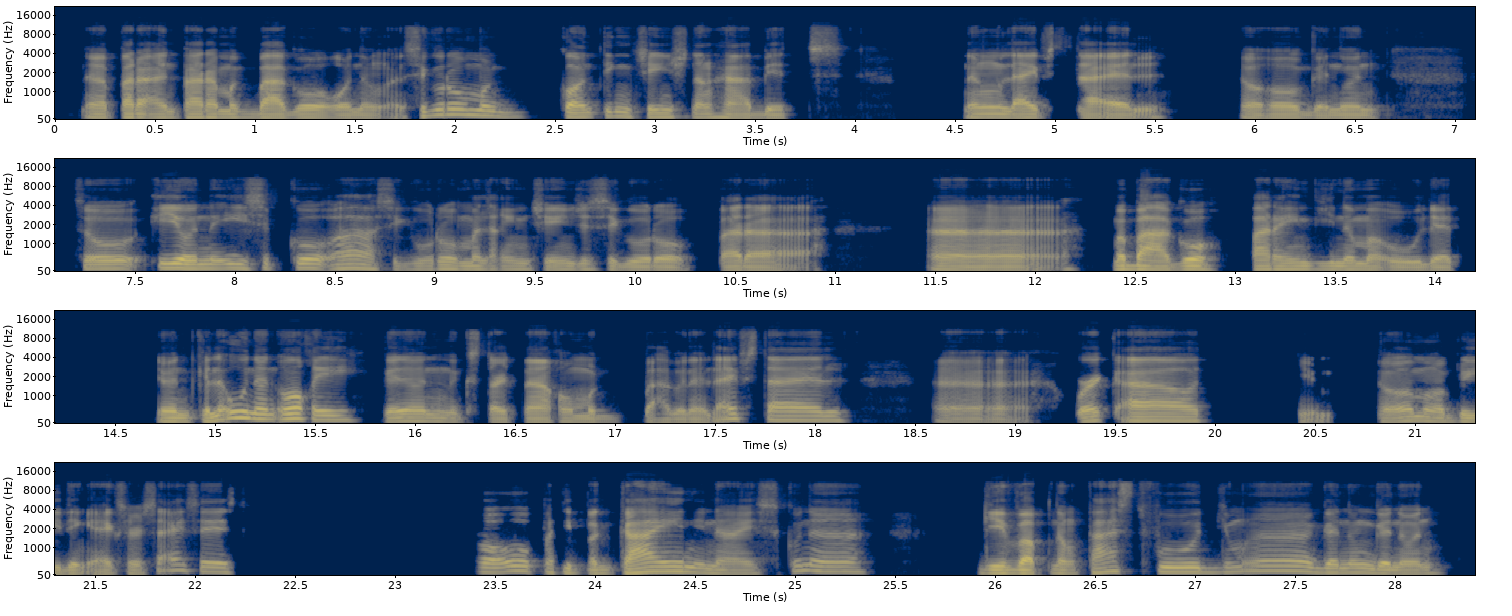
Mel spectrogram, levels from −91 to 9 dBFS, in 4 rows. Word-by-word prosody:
na 105 -1 +1
paraan 110 -3 +3
para 110 +1 +3
magbago 100 -2 +1
ako 95 - -1
ng 95 - -4
siguro 190 +6 0 0.5
konting 140 +3 +2
change 125 -1 -2
ng 110 - -1
habits, 95 -1 -3 0.6
ng 110 0 +2
lifestyle, 100 +1 +1 0.4
oo 95 0 0
gano'n. 95 0 -2 0.6
So, 135 +1 +1
iyon, 150 -3 +6
naisip 140 -1 -3
ko 155 -2 +1
"Ah, 145 -3 0
siguro 105 +3 -4
malaking 105 -1 -3
changes 100 0 -4
siguro 95 -2 -2
para, 95 -1 0 0.6
ah, 95 +1 +2 0.2
mabago 105 -2 +5
para 110 +1 +2
hindi 110 -1 -2
na 105 - +1
maulit." 95 -2 -2 0.6
'Yon 110 -1 +3
kalaunan 195 - +4
okey 155 -5 +4
gano'n, 115 -1 +1
nag-start 95 0 -4
na 95 - +5
akong 100 -2 -4
magbago 95 -1 -8
ng 95 -1 -3
lifestyle, 150 -6 +1 0.5
ah, 95 -3 -5 0.2
workout 130 -1 +3 0.5
yung - - -8 0.3
oo 100 - +2
mga 115 -6 0
breathing 105 -2 -1
exercises. 150 - -3 1.2
Oo, 165 +5 +2
pati 140 -7 -5
pagkain 155 +9 +4
inayos 100 -4 -4
ko - - -9
na, 165 -4 -1 0.6
give 115 -1 +6
up - - +2
ng 105 -4 -2
fast 170 +10 -3
food 155 -2 +2
yung 155 +1 -6
mga 180 -3 0
ganong-ganon. 115 -7 0
110 Hz, 130 wpm, -22 LUFS, 100-145 Hz, 1.2 s, iyon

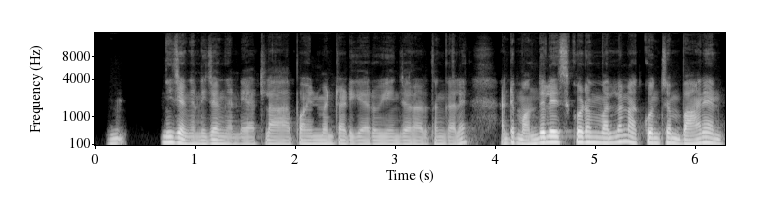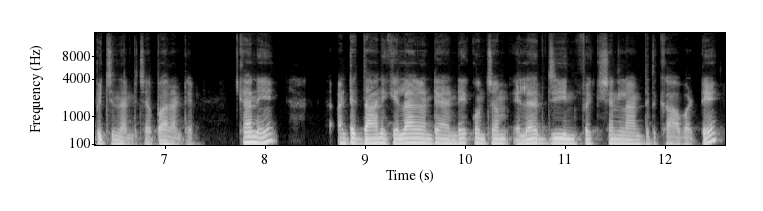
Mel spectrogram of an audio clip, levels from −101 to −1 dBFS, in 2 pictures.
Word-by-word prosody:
హ్మ్. 115 +1 -2 0.4
నిజంగా, 130 -9 +4
నిజంగాండి. 95 -3 0
అట్లా 95 +1 -4
అపోయిన్మెన్ట్ 95 +1 -1
అడిగారు. 95 0 -2
ఏం 95 - -2
జేయాలో 95 -1 -1
అర్థం 90 +2 -5
కాలే. 100 +7 -1 0.4
అంటే, 120 - 0
మందులేసుకోడం 145 +6 +5
వల్ల, 130 +4 +2
నాకు 125 -3 -1
కొంచెం 130 0 +3
బానే 110 +6 +3
అనిపిచిందండి 105 -7 -3
చెప్పాలంటే. 90 -3 -4 0.5
కానీ, 140 -1 +4 0.8
అంటే 125 0 +1
దానికెలాగంటే 120 0 +2
అండి, 105 +3 0
కొంచెం 115 -1 0 0.2
ఎలర్జీ 115 +2 +1
ఇన్ఫెక్షన్ 110 0 -3
లాంటిది 100 -2 -4
కాబట్టే, 90 - -3
110 Hz, 130 wpm, -21 LUFS, 95-120 Hz, 0.8 s, మందులేసుకోడం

